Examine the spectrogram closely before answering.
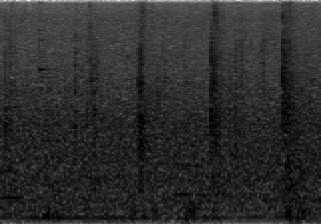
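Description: Footsteps fall on a paved path outdoors.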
